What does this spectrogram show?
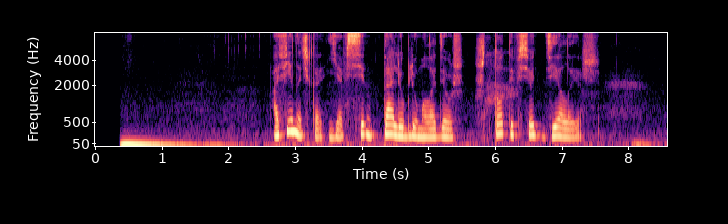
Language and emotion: Russian, positive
